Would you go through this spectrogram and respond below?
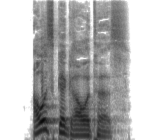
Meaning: strong/mixed nominative/accusative neuter singular of ausgegraut
- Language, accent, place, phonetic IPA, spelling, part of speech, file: German, Germany, Berlin, [ˈaʊ̯sɡəˌɡʁaʊ̯təs], ausgegrautes, adjective, De-ausgegrautes.ogg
